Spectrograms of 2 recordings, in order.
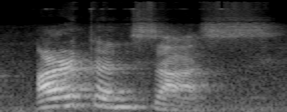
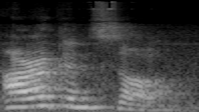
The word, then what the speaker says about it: Arkansas: So what if they heard, like the Arkansas, if you're gonna read it to their spelling, you can read it Arkansas. It's not Arkansas, it's Arkansas.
